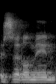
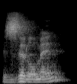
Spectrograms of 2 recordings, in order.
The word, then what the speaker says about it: Zitelmann: I would pronounce it Ranier, although not technically proper in German, Zitelmann.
